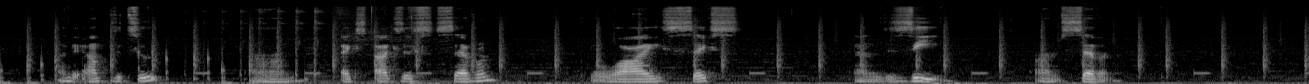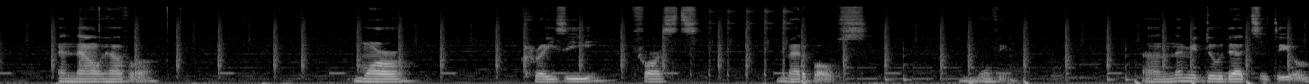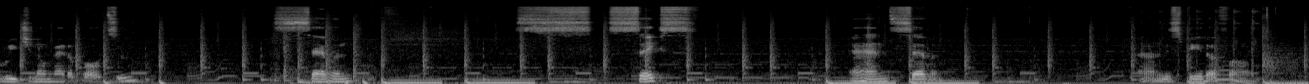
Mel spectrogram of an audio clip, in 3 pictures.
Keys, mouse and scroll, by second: 0.0 click, 5.9 click, 9.6 click, 14.2 space, 14.9 space, 15.5 middle click, 20.6-21.1 scroll down 3, 21.7 alt+middle click, 25.8 shift+middle click, 27.7 click, 31.0 click, 35.1 click, 37.6 click.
